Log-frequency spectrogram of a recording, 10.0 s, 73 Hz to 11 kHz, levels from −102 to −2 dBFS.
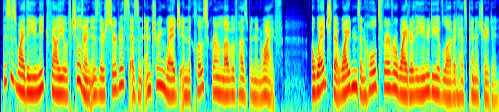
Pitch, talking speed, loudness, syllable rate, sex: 180 Hz, 235 wpm, -19 LUFS, 6.5 syllables/s, female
